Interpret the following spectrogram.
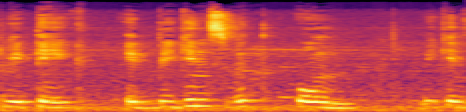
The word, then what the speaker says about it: Om: It is with 3 letters, A, O, M, but when we pronounce it, it is Eka Aksharam only.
